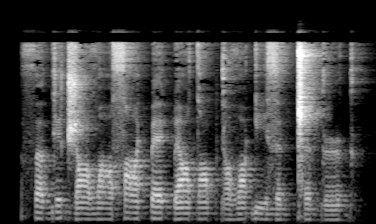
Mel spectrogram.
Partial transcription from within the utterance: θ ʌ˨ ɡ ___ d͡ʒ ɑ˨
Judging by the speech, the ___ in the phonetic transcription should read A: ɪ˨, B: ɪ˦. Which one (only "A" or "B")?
B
